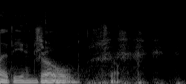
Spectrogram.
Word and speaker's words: Joel: Joel.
